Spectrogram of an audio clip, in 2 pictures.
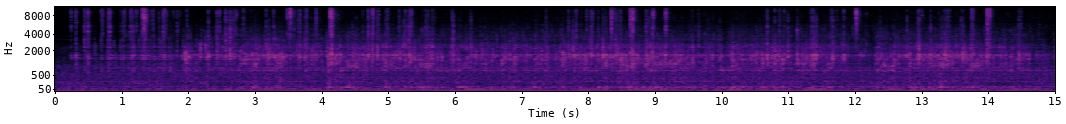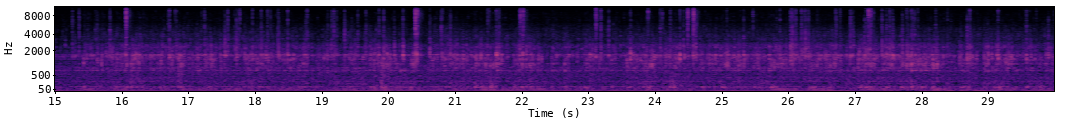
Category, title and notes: Sound effects > Natural elements and explosions
Water swirling with bunch of clattering.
